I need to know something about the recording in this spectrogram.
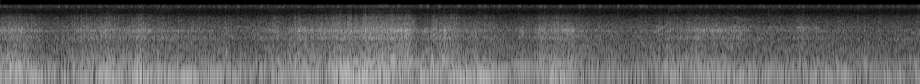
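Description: Wind gusts across an open field and buffets the microphone.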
